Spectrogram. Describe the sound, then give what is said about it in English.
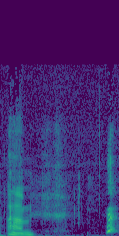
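A single sharp, voiced sneeze bursts out, followed by a quiet pause and a short vocal sound near the end. “God bless you.”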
